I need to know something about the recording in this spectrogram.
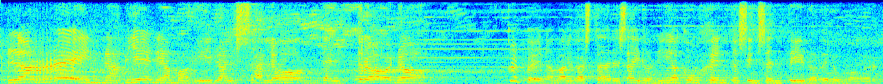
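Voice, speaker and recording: Casting: sinister game seductress, unhurried mocking delivery, silky menace, reverberant sound. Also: female voice, fairly high pitch, very noisy. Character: seductive, taunting villainess, a sinister concubine sorceress. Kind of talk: video game dubbing in Spanish. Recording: echoing voice under loud game music.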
